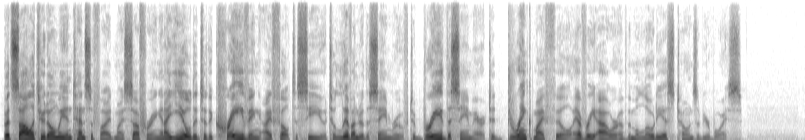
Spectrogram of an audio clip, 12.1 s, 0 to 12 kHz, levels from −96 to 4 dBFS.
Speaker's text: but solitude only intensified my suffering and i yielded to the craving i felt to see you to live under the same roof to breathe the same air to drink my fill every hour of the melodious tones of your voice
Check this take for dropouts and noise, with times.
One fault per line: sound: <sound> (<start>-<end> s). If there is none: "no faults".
no faults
